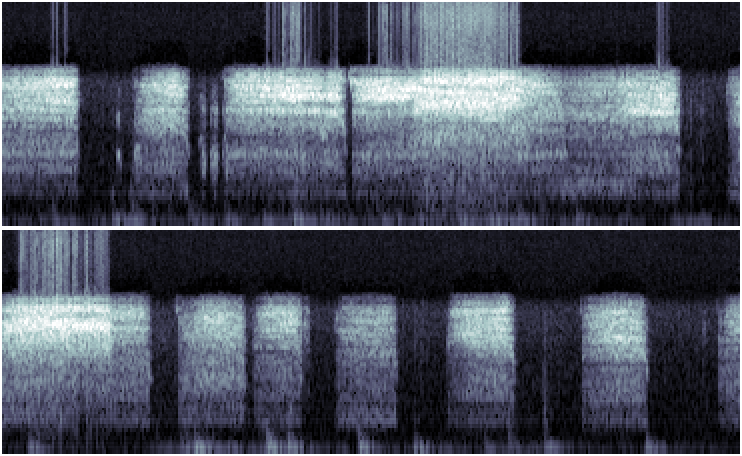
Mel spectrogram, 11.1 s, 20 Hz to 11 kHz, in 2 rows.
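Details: Five barn owl nestlings, 29 August 2021: a dense run of rough, hissing screeches, some long and overlapping, others short and clipped, tumbling one after another with almost no pause.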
